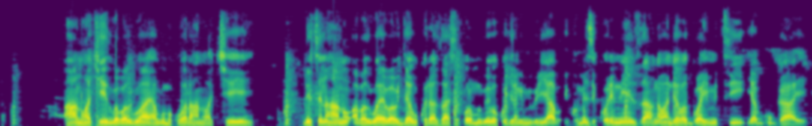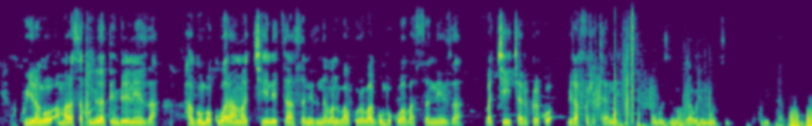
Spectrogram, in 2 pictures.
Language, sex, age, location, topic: Kinyarwanda, male, 18-24, Kigali, health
